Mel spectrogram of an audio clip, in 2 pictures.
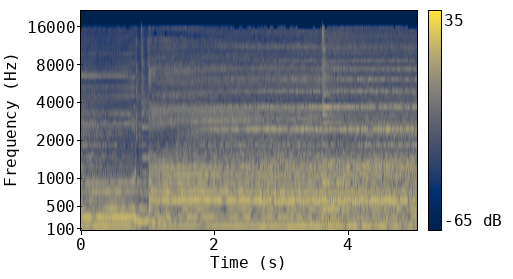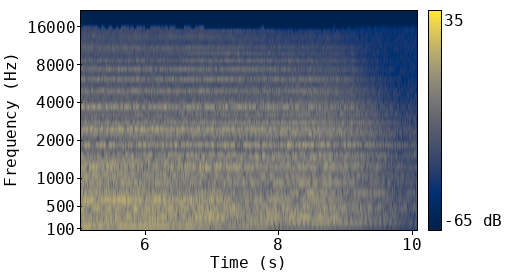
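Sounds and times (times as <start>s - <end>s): male voice singing ballad: 0.0s - 7.5s
sustained accompaniment: 0.0s - 10.0s.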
